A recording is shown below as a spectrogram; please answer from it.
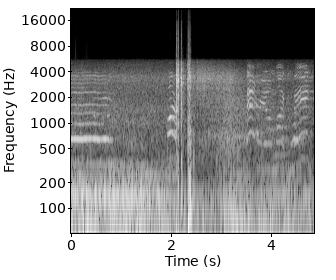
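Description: Two sharp, loud booms in quick succession from a Civil War reenactment artillery battery firing in a Confederate last-stand anniversary event near Little Rock, with voices talking before and after.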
